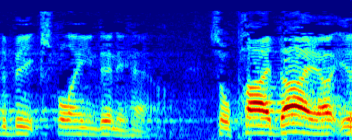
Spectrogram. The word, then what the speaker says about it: paideia: P-A-I-D-E-I-A, pronounced paideia, and it means the corrective discipline of chastisement.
